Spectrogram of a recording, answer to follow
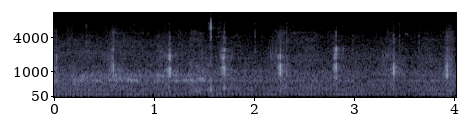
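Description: Faint footsteps walking down a concrete path: a regular light tap about every half second, over a low outdoor hiss.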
